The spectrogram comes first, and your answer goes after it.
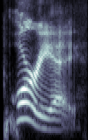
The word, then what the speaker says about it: Poirier: Poirier.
